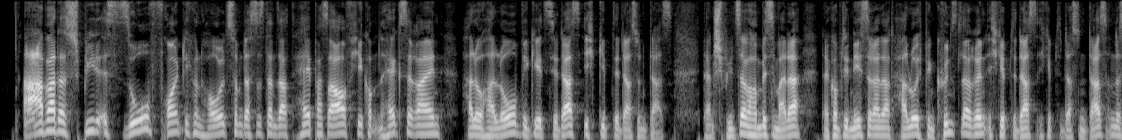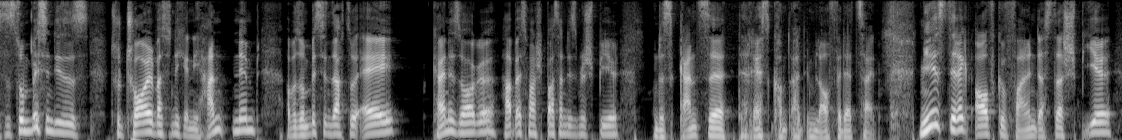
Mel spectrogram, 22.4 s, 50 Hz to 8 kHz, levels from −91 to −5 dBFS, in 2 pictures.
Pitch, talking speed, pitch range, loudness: 135 Hz, 290 wpm, 115-155 Hz, -24 LUFS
